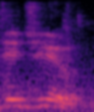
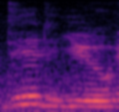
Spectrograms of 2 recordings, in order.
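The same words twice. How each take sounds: First: The d and y merge into a j sound. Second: The d and y are said as separate sounds.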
